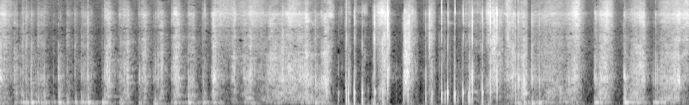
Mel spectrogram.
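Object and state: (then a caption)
Faux leather cover. Fingertips and nails scratch and tap a flat, textured faux leather (leatherette) cover printed with an Eiffel Tower design, lying on a table. Dense, dry scratching runs throughout, broken by a burst of quick, sharp taps in the middle of the clip, each dying away almost instantly.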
